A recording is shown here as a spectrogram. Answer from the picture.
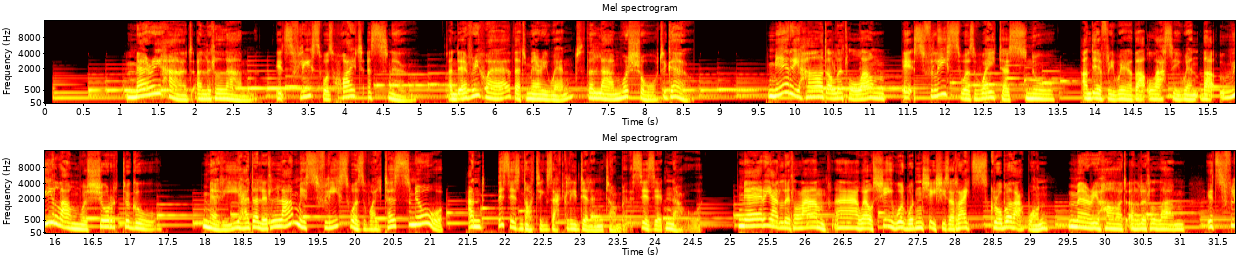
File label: ACCENTS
